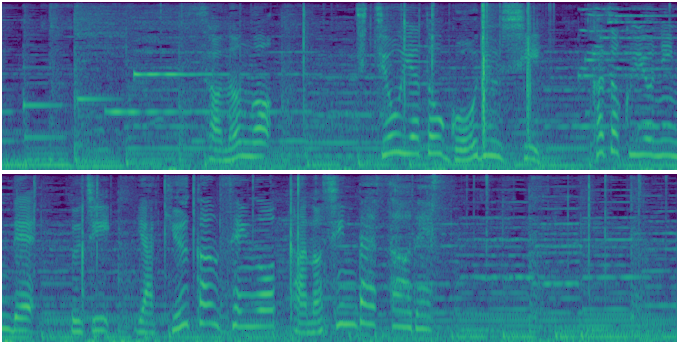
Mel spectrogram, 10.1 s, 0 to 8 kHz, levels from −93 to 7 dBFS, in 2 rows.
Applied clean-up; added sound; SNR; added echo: none; Fire; 8 dB; none.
